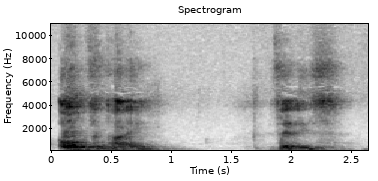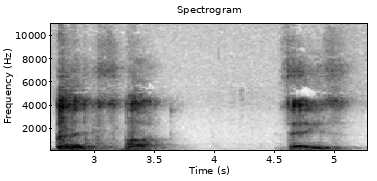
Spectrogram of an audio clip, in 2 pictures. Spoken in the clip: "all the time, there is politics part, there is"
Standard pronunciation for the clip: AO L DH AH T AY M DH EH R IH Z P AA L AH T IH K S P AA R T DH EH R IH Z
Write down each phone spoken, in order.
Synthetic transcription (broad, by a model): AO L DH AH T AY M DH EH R IH Z B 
